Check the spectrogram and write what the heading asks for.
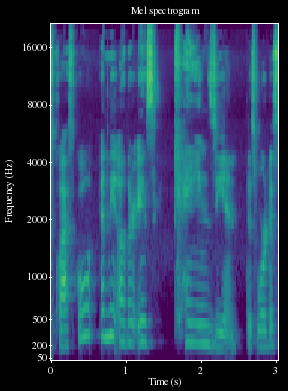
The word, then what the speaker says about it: Keynesian: One is classical and the other is Keynesian. This word is pronounced Keynesian, all right?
